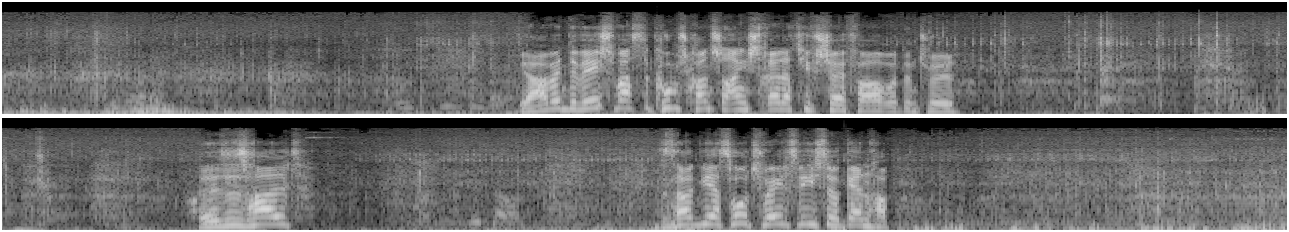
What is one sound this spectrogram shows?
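Bicycle tyres roll and crunch over a dirt trail covered in dry leaves.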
